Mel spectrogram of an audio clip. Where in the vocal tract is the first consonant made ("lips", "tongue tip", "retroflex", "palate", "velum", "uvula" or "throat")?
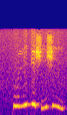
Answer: velum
